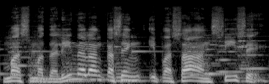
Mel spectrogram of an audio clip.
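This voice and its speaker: Male radio drama narrator, fairly high pitch, scripted confessional storytelling over prominent music. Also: expressive, normal speed. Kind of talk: first-person scripted narration of a love story. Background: music bed with violin.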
